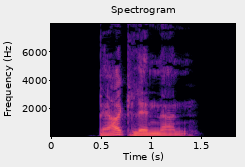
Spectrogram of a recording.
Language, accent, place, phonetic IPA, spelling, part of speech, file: German, Germany, Berlin, [ˈbɛʁkˌlɛndɐn], Bergländern, noun, De-Bergländern.ogg
- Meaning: dative plural of Bergland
